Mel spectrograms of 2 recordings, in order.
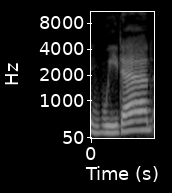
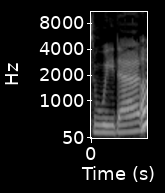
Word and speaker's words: Ouidad: I say WeDad. I'm not actually positive how to pronounce it. – It's okay. – It's OUIDAD. – Mm-hmm. – So I think it's WeDad.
